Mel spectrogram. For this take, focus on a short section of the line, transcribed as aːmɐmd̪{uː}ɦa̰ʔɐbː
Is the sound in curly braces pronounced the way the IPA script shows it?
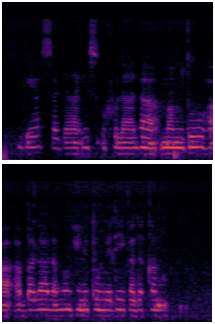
yes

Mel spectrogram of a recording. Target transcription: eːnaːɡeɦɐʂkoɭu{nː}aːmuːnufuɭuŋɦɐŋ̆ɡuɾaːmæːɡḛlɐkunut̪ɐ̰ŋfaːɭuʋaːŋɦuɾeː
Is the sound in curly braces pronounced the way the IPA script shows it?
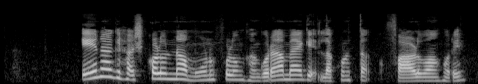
yes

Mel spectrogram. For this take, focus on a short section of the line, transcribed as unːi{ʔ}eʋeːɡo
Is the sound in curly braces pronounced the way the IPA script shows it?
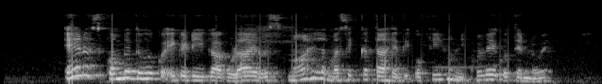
no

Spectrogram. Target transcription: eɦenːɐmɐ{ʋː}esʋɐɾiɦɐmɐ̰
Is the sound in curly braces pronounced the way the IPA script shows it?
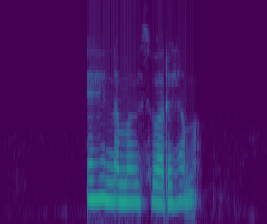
no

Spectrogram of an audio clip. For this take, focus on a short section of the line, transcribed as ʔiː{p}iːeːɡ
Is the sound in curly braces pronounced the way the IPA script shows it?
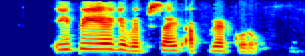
yes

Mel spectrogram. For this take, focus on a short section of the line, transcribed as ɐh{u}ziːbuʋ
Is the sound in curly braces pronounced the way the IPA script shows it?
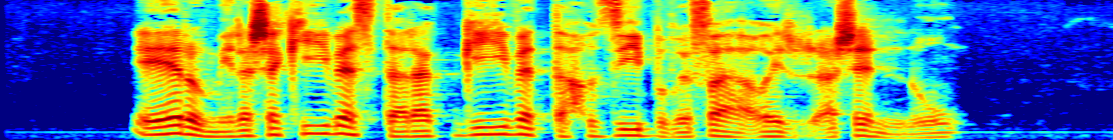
yes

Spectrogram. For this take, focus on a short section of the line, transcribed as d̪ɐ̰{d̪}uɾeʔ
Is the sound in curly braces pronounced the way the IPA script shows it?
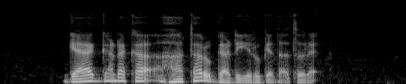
no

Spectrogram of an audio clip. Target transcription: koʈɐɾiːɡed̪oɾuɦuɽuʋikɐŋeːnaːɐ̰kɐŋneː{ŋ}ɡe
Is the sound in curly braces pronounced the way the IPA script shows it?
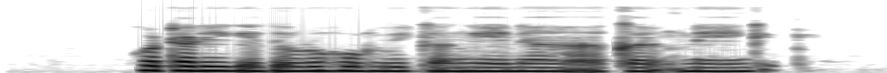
yes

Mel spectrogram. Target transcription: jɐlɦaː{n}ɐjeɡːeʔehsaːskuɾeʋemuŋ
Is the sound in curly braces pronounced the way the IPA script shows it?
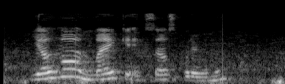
no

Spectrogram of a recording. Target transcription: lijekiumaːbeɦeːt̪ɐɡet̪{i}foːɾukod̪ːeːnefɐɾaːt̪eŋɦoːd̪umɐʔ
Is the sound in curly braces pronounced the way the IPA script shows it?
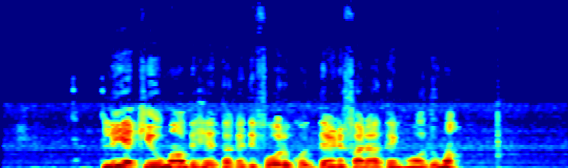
yes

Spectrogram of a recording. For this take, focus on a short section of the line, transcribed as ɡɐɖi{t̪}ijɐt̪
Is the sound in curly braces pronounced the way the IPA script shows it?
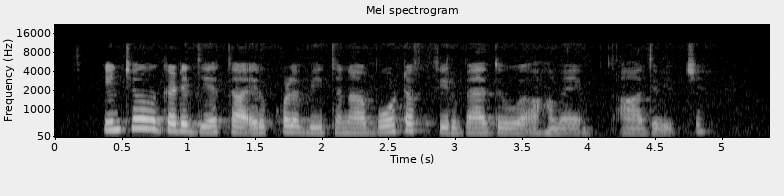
no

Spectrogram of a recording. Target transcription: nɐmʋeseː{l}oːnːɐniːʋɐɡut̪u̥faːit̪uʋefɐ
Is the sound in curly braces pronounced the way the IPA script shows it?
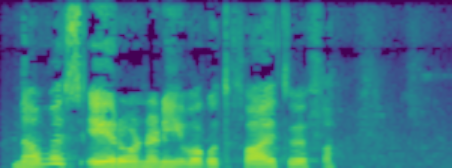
no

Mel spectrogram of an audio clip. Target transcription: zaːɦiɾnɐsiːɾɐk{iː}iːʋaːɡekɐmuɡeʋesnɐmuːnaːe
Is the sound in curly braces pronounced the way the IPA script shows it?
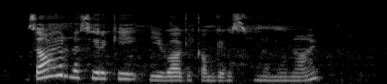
yes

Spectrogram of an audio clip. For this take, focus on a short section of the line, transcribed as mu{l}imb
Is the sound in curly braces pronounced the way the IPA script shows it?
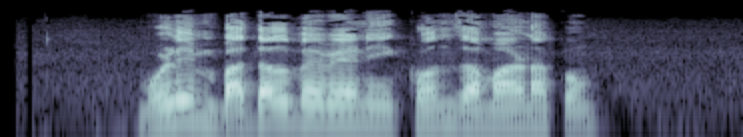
no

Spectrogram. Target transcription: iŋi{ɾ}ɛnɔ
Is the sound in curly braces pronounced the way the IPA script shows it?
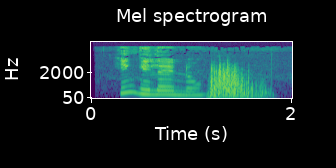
no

